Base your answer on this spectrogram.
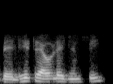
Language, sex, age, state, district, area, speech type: Marathi, male, 18-30, Maharashtra, Kolhapur, urban, conversation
